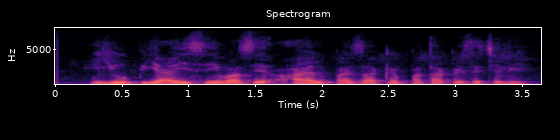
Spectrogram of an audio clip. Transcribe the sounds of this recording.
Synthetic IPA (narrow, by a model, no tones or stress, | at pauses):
juːpiːaːiseːʋaseʔaːjəlpɛːsakepɐt̪akɛːs̬et͡ʃɐleː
